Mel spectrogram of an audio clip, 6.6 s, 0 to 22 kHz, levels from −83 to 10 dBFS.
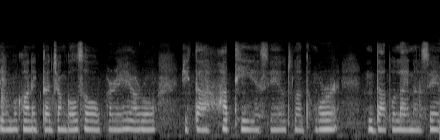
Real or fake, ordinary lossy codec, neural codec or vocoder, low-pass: fake; none; vocoder, 44.1 kHz, 128 mel bands, Pupu-Vocoder; 7.2 kHz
